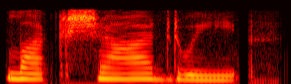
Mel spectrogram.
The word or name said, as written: Lakshadweep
